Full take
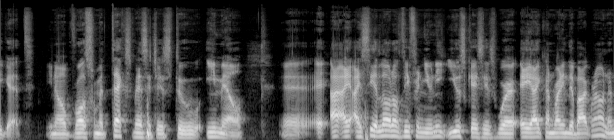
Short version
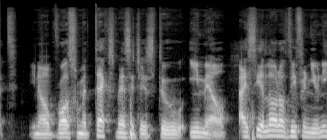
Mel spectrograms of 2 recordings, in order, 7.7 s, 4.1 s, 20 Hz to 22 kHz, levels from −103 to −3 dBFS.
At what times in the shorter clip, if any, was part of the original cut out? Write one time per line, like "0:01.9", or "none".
0:03.0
